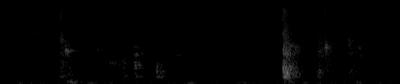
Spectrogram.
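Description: Faint rustling and soft clicks of a tarot deck being shuffled by hand, with one louder snap of the cards about three seconds in.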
